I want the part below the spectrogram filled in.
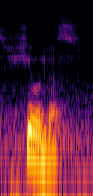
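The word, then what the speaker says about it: chivalrous: इसकी प्रोनाउंसिएशन क्या होती है, शिवलरस।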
